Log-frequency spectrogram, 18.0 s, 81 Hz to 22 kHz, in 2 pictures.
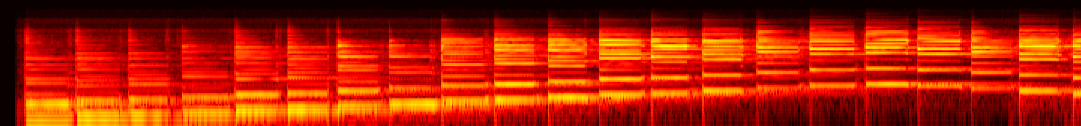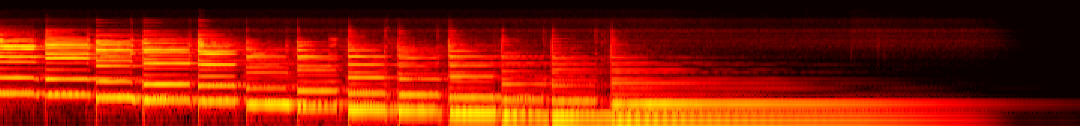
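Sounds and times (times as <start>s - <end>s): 
finger-loosening exercise playing: 0.2s - 17.3s.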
